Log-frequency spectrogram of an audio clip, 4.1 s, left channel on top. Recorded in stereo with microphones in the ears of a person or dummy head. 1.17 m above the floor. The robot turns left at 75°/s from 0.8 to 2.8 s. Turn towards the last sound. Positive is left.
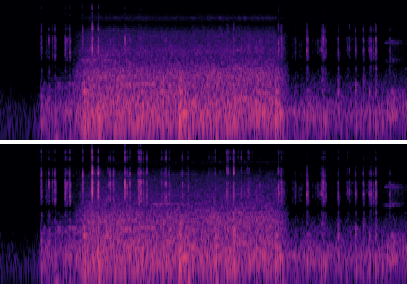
turn(degrees=-10)  # may be behind; listen again after turning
